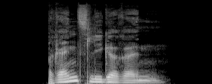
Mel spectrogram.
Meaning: inflection of brenzlig: 1. strong genitive masculine/neuter singular comparative degree 2. weak/mixed genitive/dative all-gender singular comparative degree
- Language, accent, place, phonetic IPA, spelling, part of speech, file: German, Germany, Berlin, [ˈbʁɛnt͡slɪɡəʁən], brenzligeren, adjective, De-brenzligeren.ogg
